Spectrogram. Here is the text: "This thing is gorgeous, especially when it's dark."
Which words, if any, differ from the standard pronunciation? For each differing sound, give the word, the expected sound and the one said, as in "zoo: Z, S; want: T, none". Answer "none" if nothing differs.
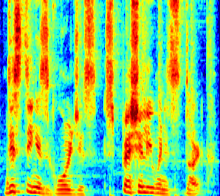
thing: TH, T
